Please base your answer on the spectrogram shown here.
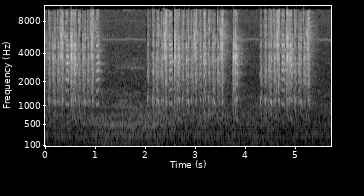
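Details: Song of a zebra finch played to stimulate other birds: three chattering bursts of rapid, buzzy, nasal notes, each about a second long, with a single sharp note in between.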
